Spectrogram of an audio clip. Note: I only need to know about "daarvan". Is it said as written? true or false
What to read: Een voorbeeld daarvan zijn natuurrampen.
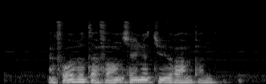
true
